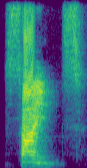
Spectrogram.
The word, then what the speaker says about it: science: যখন সি এর আগে এস থাকে এবং পরে ই আই ওয়াই এই 3টি ভয়েস লেটার থাকে তখন সি এর উচ্চারণ হয় না। For example SCIENCE সায়েন্স। এরকম ভাবে SCENE সিন, এখানে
